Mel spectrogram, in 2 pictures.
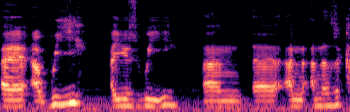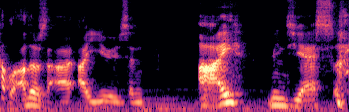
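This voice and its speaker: A man with a slight Scottish accent, music playing in the background. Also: medium pitch for a man, ordinary pitch variation. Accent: mild Scottish. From Scotland. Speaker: English teacher and content creator. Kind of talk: interview chat. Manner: fast by nature.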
